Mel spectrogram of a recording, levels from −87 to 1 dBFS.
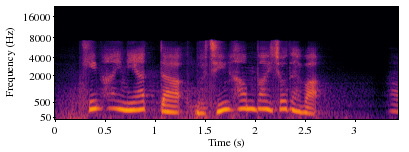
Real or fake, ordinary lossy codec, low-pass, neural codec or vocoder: fake; none; 7.2 kHz; codec, 16 kHz, about 1 kbps, DyCAST, with the encoder's durations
